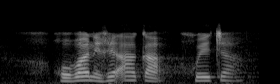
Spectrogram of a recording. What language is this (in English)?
Northern Sotho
